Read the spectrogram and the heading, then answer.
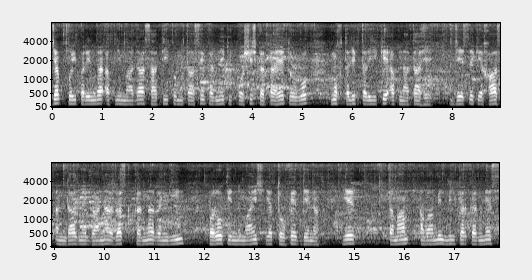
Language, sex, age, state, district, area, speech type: Urdu, male, 45-60, Delhi, North East Delhi, urban, spontaneous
